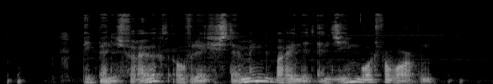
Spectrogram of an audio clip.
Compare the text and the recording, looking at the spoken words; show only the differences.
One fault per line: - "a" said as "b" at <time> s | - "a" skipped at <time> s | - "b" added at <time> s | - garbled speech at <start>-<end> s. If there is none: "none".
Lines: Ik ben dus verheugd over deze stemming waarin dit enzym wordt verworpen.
none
